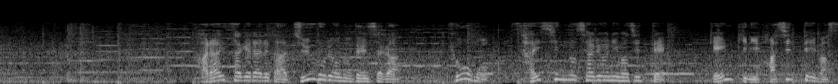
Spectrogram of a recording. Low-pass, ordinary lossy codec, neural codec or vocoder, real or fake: 7.2 kHz; none; none; real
